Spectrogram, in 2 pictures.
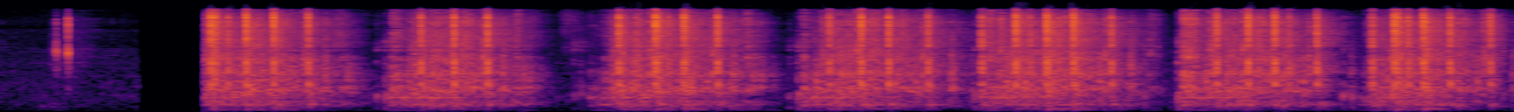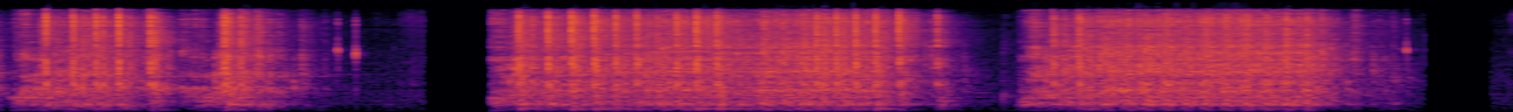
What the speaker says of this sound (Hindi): आपको थोड़ी सी सिलाई लगा के पीछे से हल्का हल्का खींचते रहना है और सिलाई लगाते रहना है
